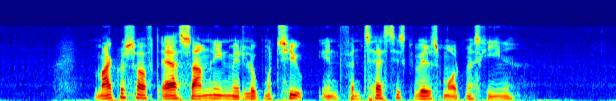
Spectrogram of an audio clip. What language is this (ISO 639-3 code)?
dan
